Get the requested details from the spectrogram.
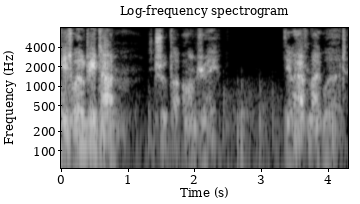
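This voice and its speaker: A man puts on a raspy character voice. He goes at a fairly slow pace. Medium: audio drama. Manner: solemn, formal, commanding.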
